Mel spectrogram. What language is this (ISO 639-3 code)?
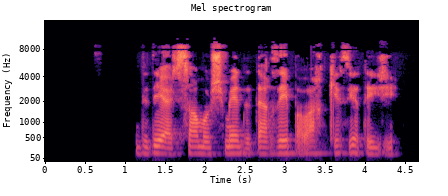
pus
